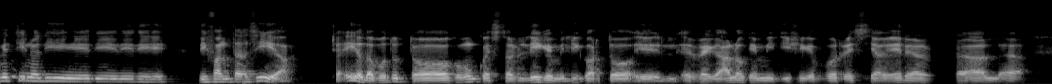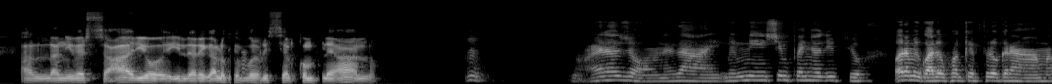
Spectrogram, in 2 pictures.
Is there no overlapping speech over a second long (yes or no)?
yes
